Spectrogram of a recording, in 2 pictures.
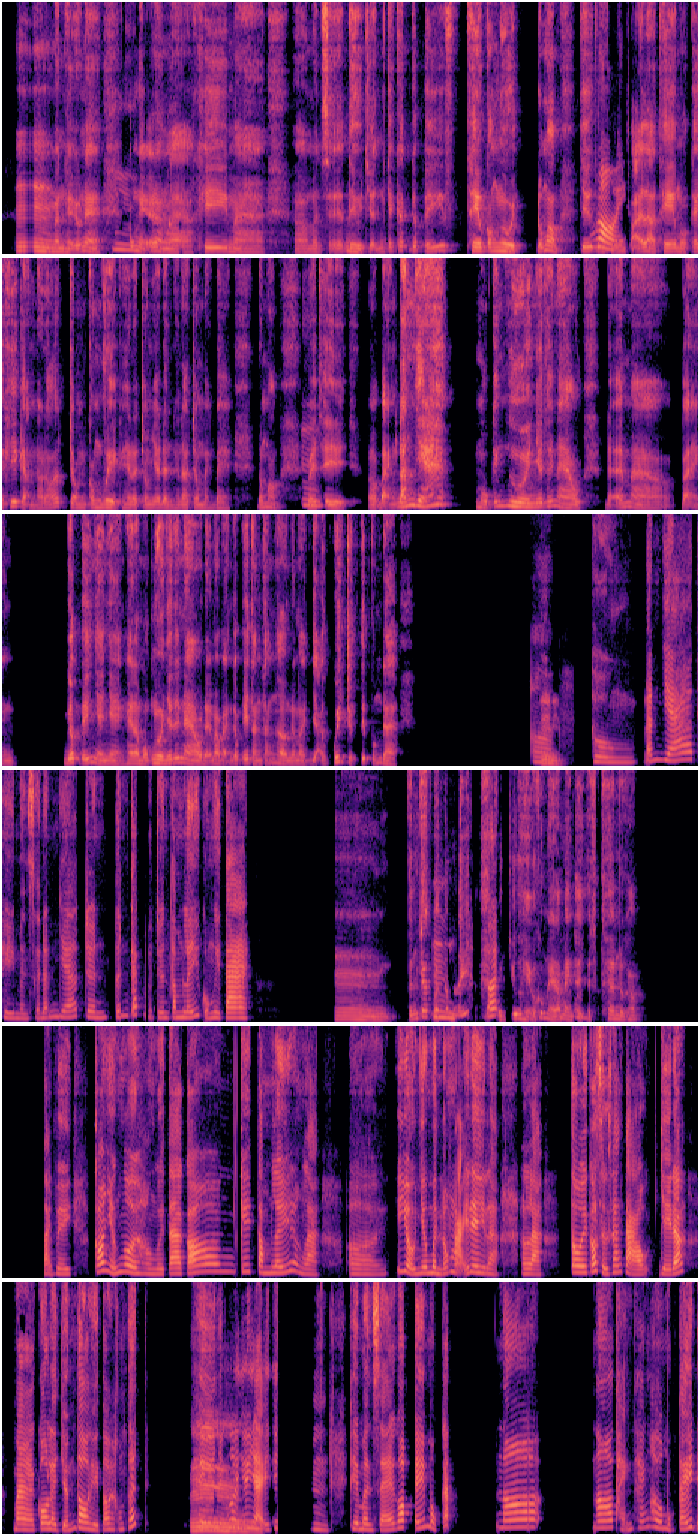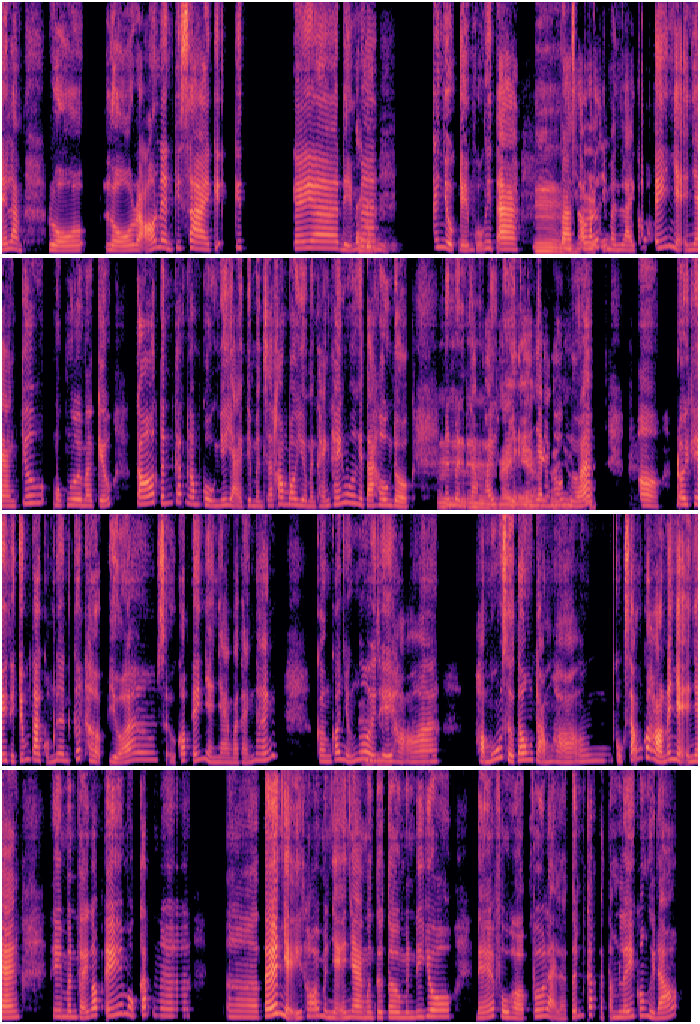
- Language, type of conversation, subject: Vietnamese, podcast, Bạn thích được góp ý nhẹ nhàng hay thẳng thắn hơn?
- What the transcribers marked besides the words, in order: other noise; tapping; unintelligible speech; unintelligible speech; other background noise; unintelligible speech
